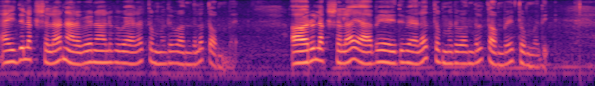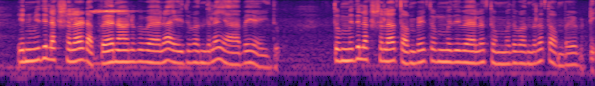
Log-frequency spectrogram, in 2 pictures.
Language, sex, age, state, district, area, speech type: Telugu, female, 60+, Andhra Pradesh, West Godavari, rural, spontaneous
